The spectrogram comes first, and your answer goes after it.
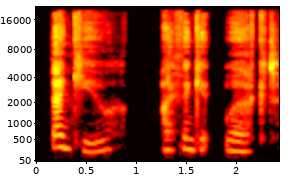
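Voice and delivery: character voice with a forced smile. Narrating a game scene after a spell is cast, Blossom with a forced smile. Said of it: "she forces a smile and goes".

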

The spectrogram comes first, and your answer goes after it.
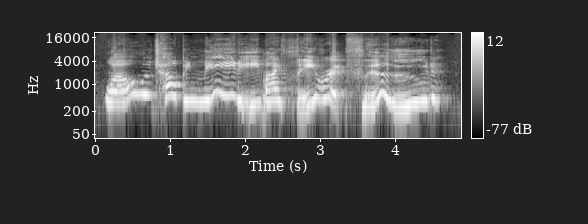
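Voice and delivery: very high squeaky mouse voice, "food" stretched out. Brisbane, told by the gnome he is stealing peas, answers in a squeaky mouse voice. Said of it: "He recognized that it was [name] the mouse, ... [name] heard a squeaky voice right outside of the coop door".

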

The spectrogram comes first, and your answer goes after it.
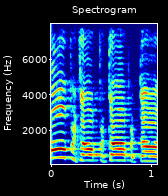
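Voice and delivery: put-on sing-song movie-style Irish accent. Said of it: "the musicality of Irish Americans".

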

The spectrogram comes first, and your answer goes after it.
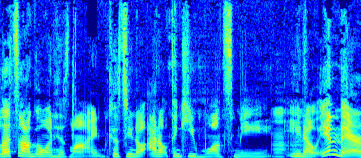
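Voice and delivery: plain

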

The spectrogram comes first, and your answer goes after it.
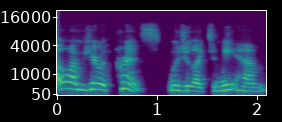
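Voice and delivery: ordinary talk, nothing marked

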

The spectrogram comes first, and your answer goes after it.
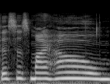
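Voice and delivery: loud, high shout at full voice. Retelling a granddaughter running up the driveway: imitating someone shouting.

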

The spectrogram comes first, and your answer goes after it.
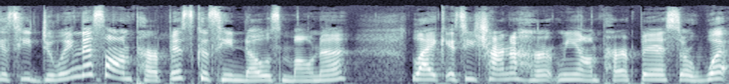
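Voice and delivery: ordinary talk, nothing marked

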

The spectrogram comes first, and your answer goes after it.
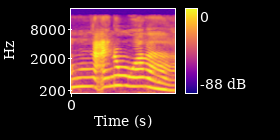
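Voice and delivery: very high-pitched grating voice. Retelling a scene, quoting Lily opening an envelope; annoying Lily voice. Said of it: "Sorry for the annoying voice".

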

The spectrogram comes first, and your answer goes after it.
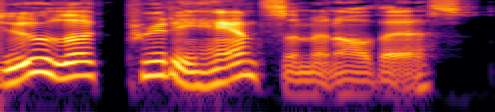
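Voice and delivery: sly, sing-song, teasing tone. Reading a story aloud, a bear teasing the wolf: sly voice. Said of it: "Yona said in his best sly voice".

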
